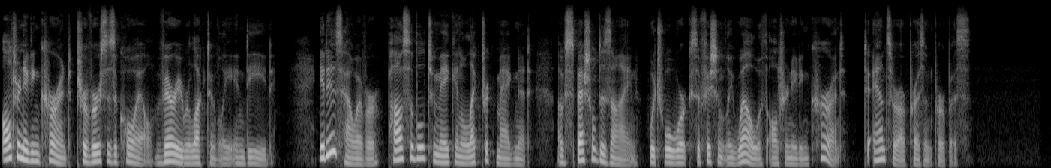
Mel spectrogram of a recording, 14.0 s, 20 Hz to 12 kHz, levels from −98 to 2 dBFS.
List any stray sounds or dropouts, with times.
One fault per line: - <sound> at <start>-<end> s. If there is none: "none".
none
